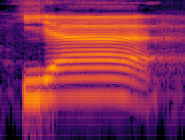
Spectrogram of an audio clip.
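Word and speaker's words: ي: এরপর হলো ইয়া, ইয়া হলকের মধ্যখান তার বরাবর উপরে তালের সঙ্গে লাগাইয়া উচ্চারণ হবে ইয়া।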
